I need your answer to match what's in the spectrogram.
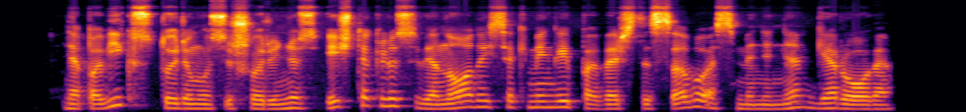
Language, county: Lithuanian, Panevėžys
